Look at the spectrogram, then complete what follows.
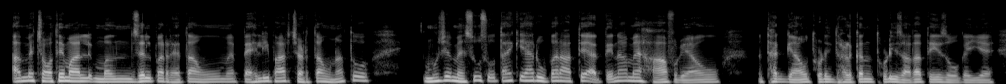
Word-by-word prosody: अब 145 Hz, -, +2 dB
मैं 170 Hz, +1 st, +4 dB
चौथे 150 Hz, -1 st, +3 dB
माल 145 Hz, -2 st, +5 dB
मंजिल 130 Hz, +2 st, +3 dB
पर 140 Hz, -2 st, +1 dB
रहता 110 Hz, +4 st, -2 dB
हूँ, 120 Hz, +1 st, -3 dB
मैं 130 Hz, +1 st, -4 dB
पहली 125 Hz, +5 st, 0 dB
बार 145 Hz, +1 st, +1 dB
चढ़ता 125 Hz, 0 st, -1 dB
हूँ 125 Hz, -4 st, 0 dB
ना 125 Hz, -, -1 dB
तो 180 Hz, -3 st, -2 dB, 0.6 s
मुझे 160 Hz, +6 st, +4 dB
महसूस 170 Hz, +4 st, +2 dB
होता 160 Hz, 0 st, -3 dB
है 175 Hz, -, -1 dB
कि 185 Hz, -, -3 dB
यार 175 Hz, 0 st, +1 dB
ऊपर 165 Hz, +1 st, +1 dB
आते-आते 150 Hz, -5 st, -1 dB
ना 165 Hz, +2 st, -1 dB
मैं 160 Hz, -2 st, +1 dB
हाफ 115 Hz, +1 st, -1 dB
गया 100 Hz, 0 st, -3 dB
हूँ, 110 Hz, +2 st, -3 dB, 0.5 s
मैं 120 Hz, -, -6 dB
थक 130 Hz, -, +2 dB
गया 110 Hz, -3 st, +1 dB
हूँ, 115 Hz, +2 st, +1 dB
थोड़ी 120 Hz, 0 st, +1 dB
धड़कन 110 Hz, +3 st, 0 dB
थोड़ी 125 Hz, 0 st, +2 dB
ज़्यादा 105 Hz, +2 st, +1 dB
तेज़ 110 Hz, -1 st, -2 dB
हो 100 Hz, -1 st, -3 dB
गई 100 Hz, -1 st, -5 dB
है। 100 Hz, -1 st, -4 dB
130 Hz, 240 wpm, -23 LUFS, 115-155 Hz, 0.6 s, माल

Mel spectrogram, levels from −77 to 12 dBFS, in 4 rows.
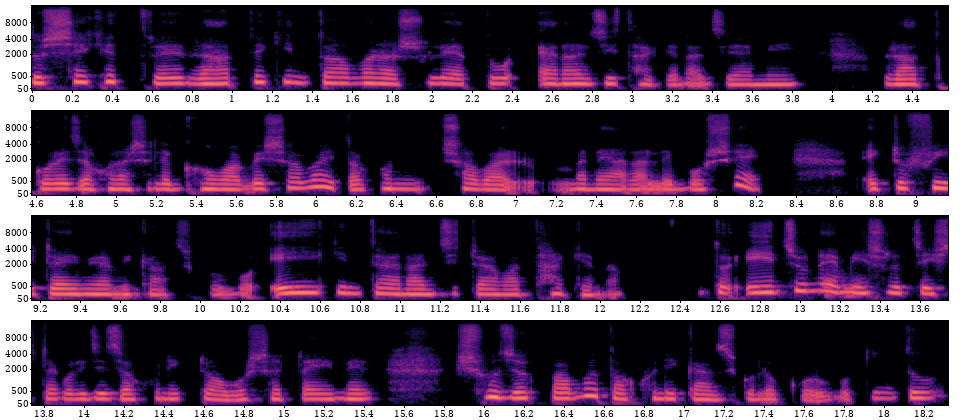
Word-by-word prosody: তো 230 Hz, -, +7 dB
সেক্ষেত্রে 260 Hz, -5 st, +1 dB, 0.2 s
রাতে 205 Hz, +5 st, +1 dB
কিন্তু 235 Hz, -3 st, -3 dB
আমার 215 Hz, 0 st, +1 dB
আসলে 210 Hz, +3 st, -3 dB
এত -, -, -39 dB, 0.3 s
energy 195 Hz, +1 st, +2 dB
থাকে 170 Hz, -1 st, -4 dB
না -, -, -3 dB
যে, -, -, -6 dB
আমি 175 Hz, +1 st, +1 dB, 0.6 s
রাত 185 Hz, 0 st, +1 dB
করে 195 Hz, 0 st, +4 dB
যখন 190 Hz, 0 st, +1 dB
আসলে 190 Hz, +1 st, -2 dB
ঘুমাবে 190 Hz, 0 st, +2 dB
সবাই, 250 Hz, +4 st, +3 dB
তখন 185 Hz, +3 st, -1 dB, 0.3 s
সবার 185 Hz, -4 st, +1 dB, 0.3 s
মানে 185 Hz, -1 st, +2 dB
আড়ালে 180 Hz, -, +1 dB
বসে 325 Hz, -, -1 dB, 0.6 s
একটু 200 Hz, +3 st, +1 dB
free 220 Hz, -3 st, +4 dB
time 190 Hz, -1 st, +5 dB
এ -, -, +4 dB
আমি 180 Hz, -, 0 dB
কাজ 175 Hz, -1 st, -4 dB
করব। 90 Hz, +1 st, -7 dB, 0.2 s
এই 235 Hz, +1 st, +7 dB
কিন্তু 220 Hz, -2 st, -1 dB
energy 185 Hz, +1 st, +1 dB
টা 190 Hz, -, -1 dB
আমার 180 Hz, -1 st, -1 dB
থাকে 190 Hz, -5 st, -2 dB
না। -, -, -8 dB, 0.5 s
তো 235 Hz, -, +3 dB, 0.2 s
এইজন্য 295 Hz, +5 st, +2 dB
আমি 245 Hz, -2 st, +2 dB
আসলে 230 Hz, -2 st, 0 dB
চেষ্টা 200 Hz, -1 st, -1 dB
করি। 190 Hz, 0 st, +1 dB
যে 200 Hz, -, +4 dB
যখন 185 Hz, +2 st, -4 dB
একটু 200 Hz, -, -7 dB
অবসর 180 Hz, +3 st, -2 dB
time 190 Hz, +1 st, +1 dB
এর 190 Hz, -, -2 dB, 0.5 s
সুযোগ 235 Hz, -4 st, +5 dB
পাবো 215 Hz, +7 st, +3 dB, 0.2 s
তখনই 200 Hz, +1 st, -1 dB
কাজগুলো 180 Hz, +1 st, -1 dB
করব। 140 Hz, -, -3 dB, 0.2 s
কিন্তু 220 Hz, +1 st, -1 dB
195 Hz, 180 wpm, -23 LUFS, 185-225 Hz, 0.6 s, তো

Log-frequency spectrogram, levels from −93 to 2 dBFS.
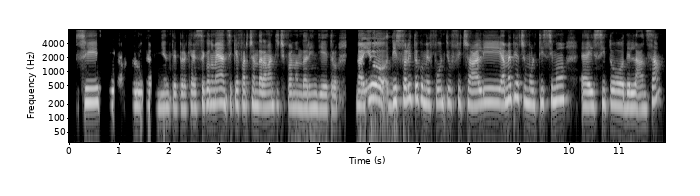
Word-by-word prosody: Sì, 215 Hz, 0 st, +3 dB, 0.2 s
sì 195 Hz, -, -1 dB, 0.2 s
assolutamente. 175 Hz, -2 st, -4 dB
Perché 170 Hz, +1 st, -3 dB
secondo 200 Hz, +3 st, -1 dB
me 205 Hz, +1 st, +5 dB
anziché 200 Hz, -2 st, +1 dB
farci 190 Hz, 0 st, -3 dB
andare 185 Hz, -2 st, +2 dB
avanti 185 Hz, +2 st, -3 dB
ci 185 Hz, -, -5 dB
fanno 175 Hz, 0 st, -4 dB
andare 165 Hz, -1 st, -2 dB
indietro. 160 Hz, -2 st, -3 dB, 0.4 s
No, 190 Hz, 0 st, +3 dB
io 245 Hz, +6 st, +4 dB
di 220 Hz, +5 st, +3 dB
solito 245 Hz, +3 st, +1 dB
come 215 Hz, -5 st, +1 dB
fonti 210 Hz, +2 st, -3 dB
ufficiali 210 Hz, +1 st, -1 dB
a 200 Hz, -, +3 dB
me 245 Hz, +3 st, +4 dB
piace 275 Hz, -2 st, -1 dB
moltissimo, 215 Hz, +4 st, 0 dB, 0.3 s
ehm, 180 Hz, 0 st, +2 dB
il 185 Hz, -, +3 dB
sito 190 Hz, 0 st, 0 dB
dell'ANSA, 175 Hz, +4 st, 0 dB
195 Hz, 145 wpm, -24 LUFS, 180-215 Hz, 0.4 s, me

